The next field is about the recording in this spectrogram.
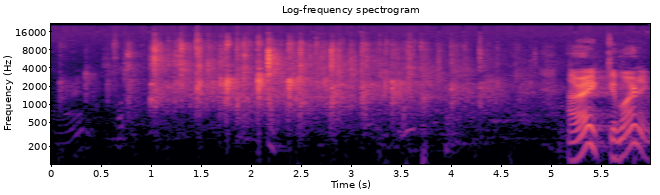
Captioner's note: audience applauding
